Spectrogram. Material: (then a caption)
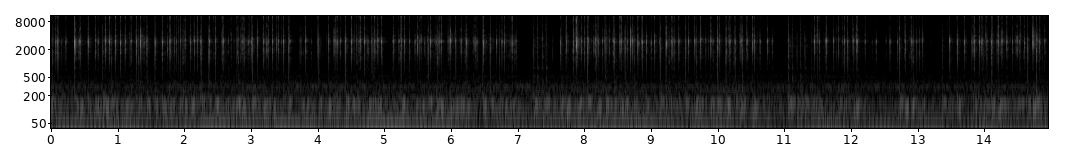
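Plastic. A small 65% mechanical keyboard with a purple metal case and white ABS plastic keycaps, sitting on a desk mat, is typed on continuously with the fingertips of both hands. The result is a fast, steady stream of bright, sharp clacks with very short decay, broken by a few brief pauses.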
